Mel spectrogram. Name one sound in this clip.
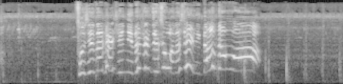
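A young woman shouts loudly as she runs off.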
